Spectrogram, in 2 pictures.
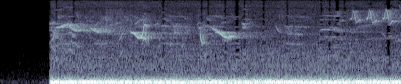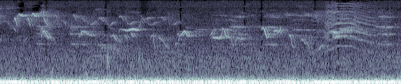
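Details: Two Gray Catbirds calling to each other with meow calls and quick squeaky, slurred notes, over a steady deep rumble throughout.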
